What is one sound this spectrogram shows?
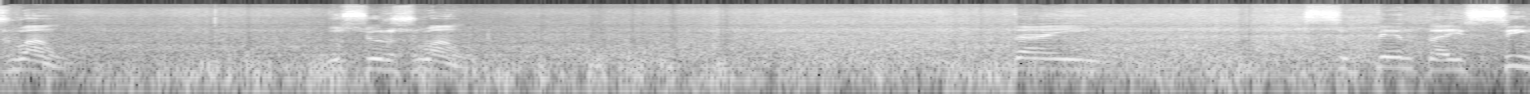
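Waves wash and break against rocks.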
